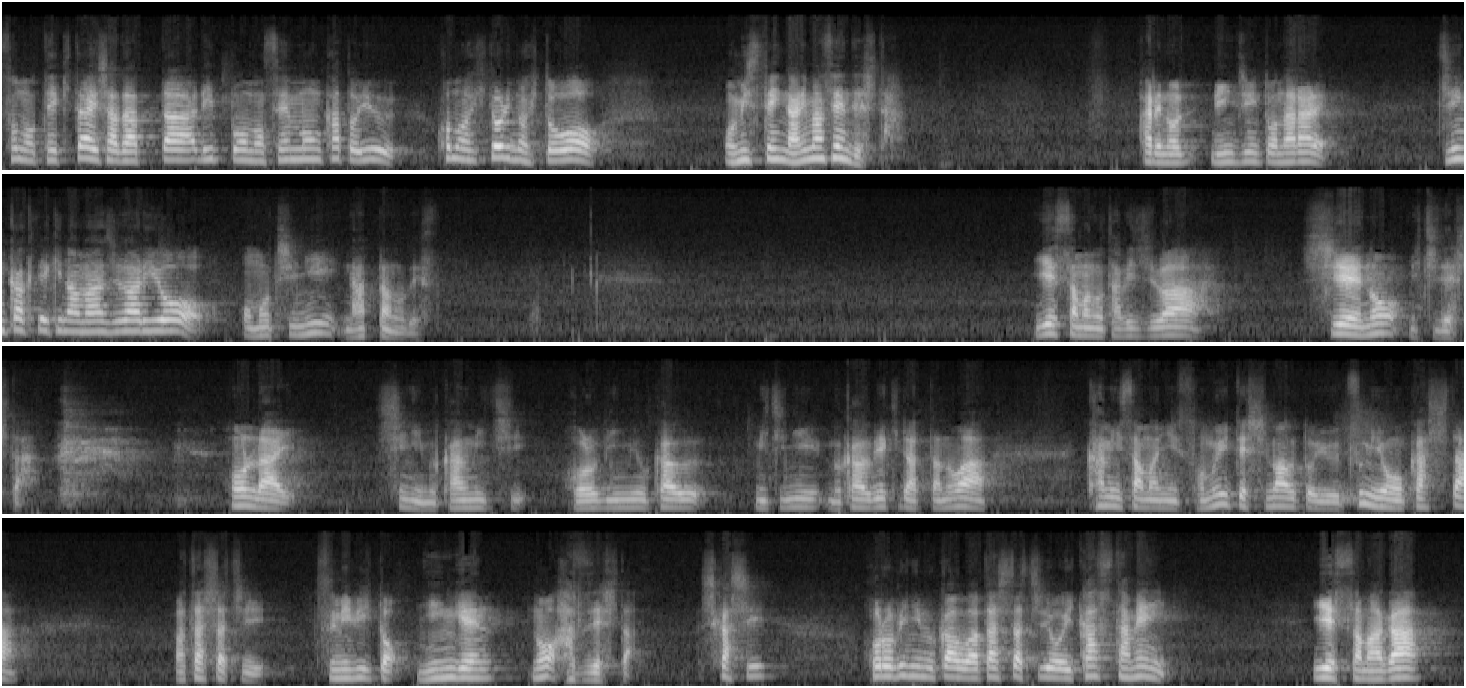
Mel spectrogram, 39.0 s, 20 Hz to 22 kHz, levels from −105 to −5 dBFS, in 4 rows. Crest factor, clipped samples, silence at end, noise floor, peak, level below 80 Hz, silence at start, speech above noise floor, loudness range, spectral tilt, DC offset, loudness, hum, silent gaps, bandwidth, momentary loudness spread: 28 dB; under 0.1%; 0.2 s; -69 dBFS; -6 dBFS; -82 dBFS; 0.05 s; 38 dB; 7 LU; -5 dB/octave; under 0.1%; -31 LUFS; none; none; 15.5 kHz; 18 LU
